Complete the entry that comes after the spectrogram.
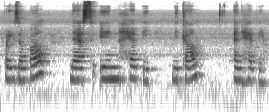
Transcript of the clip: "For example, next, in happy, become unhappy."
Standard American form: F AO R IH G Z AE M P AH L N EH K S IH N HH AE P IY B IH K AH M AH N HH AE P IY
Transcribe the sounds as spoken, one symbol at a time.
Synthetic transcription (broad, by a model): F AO R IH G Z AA M P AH L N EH S IH N HH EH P IY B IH K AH M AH N HH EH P IY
